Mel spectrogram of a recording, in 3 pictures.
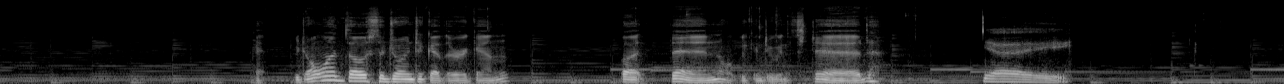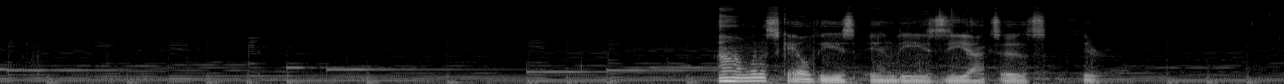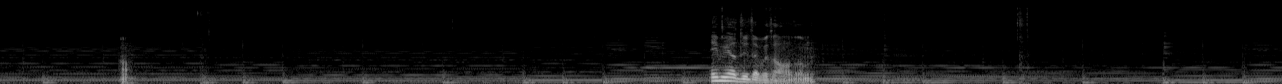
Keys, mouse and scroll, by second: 4.8 click, 5.8 click, 6.4 middle click, 7.6 shift+click, 7.7 shift+click, 7.9 middle click, 9.1 KP_1, 12.2 g, 15.6 click, 16.8 s, 19.3 5, 22.2 z, 25.6 KP_0, 27.8 0, 29.2 click, 30.1 g, 31.6 click, 32.2 click, 34.6 s, 36.0 KP_0.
